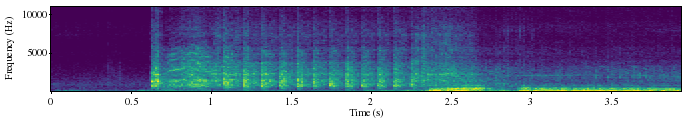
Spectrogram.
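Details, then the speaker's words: Nissan hybrid, engine already half warm: short crank under two seconds, then it fires and settles to a steady even idle; starts better than before, when it took longer. "It sure does start better. But it was half warm already as well. It took a bit longer to start before."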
